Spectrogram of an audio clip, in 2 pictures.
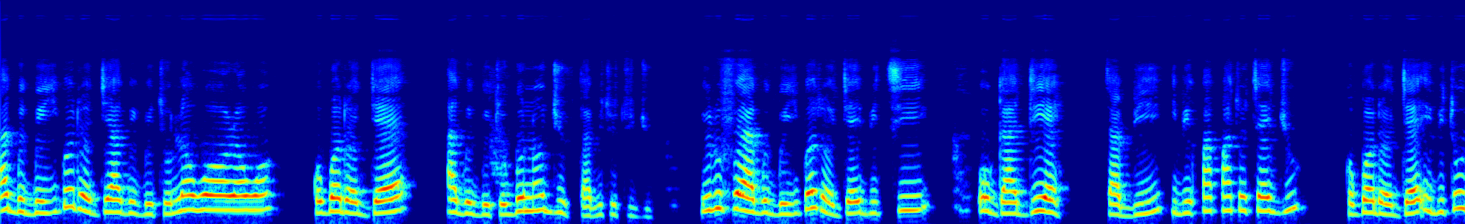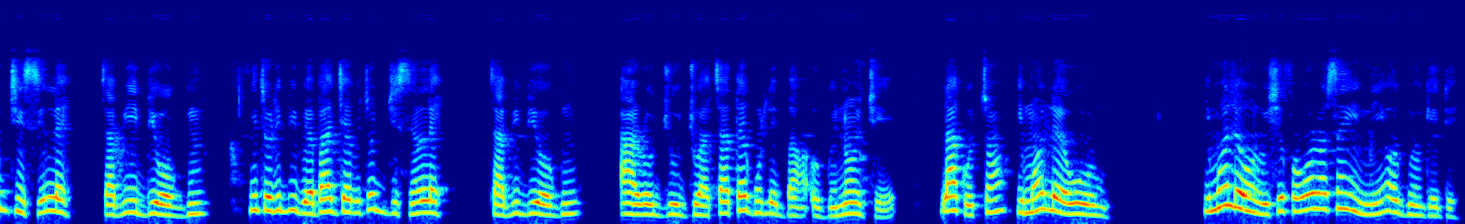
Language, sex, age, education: Yoruba, male, 60+, tertiary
